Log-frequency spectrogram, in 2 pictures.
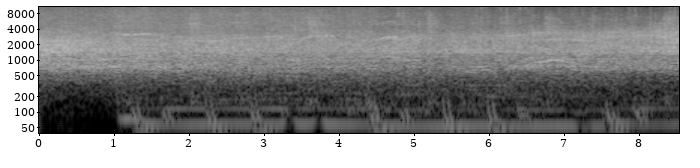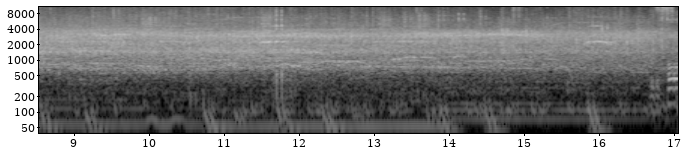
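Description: A stadium crowd at an India versus Pakistan T20 World Cup final cricket match roars and applauds in a loud, sustained wash of cheering and clapping that holds steady throughout.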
